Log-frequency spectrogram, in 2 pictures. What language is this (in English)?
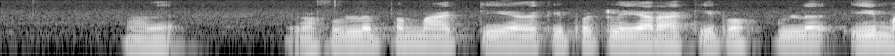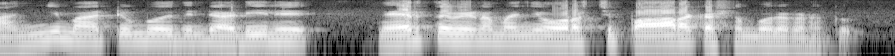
Malayalam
